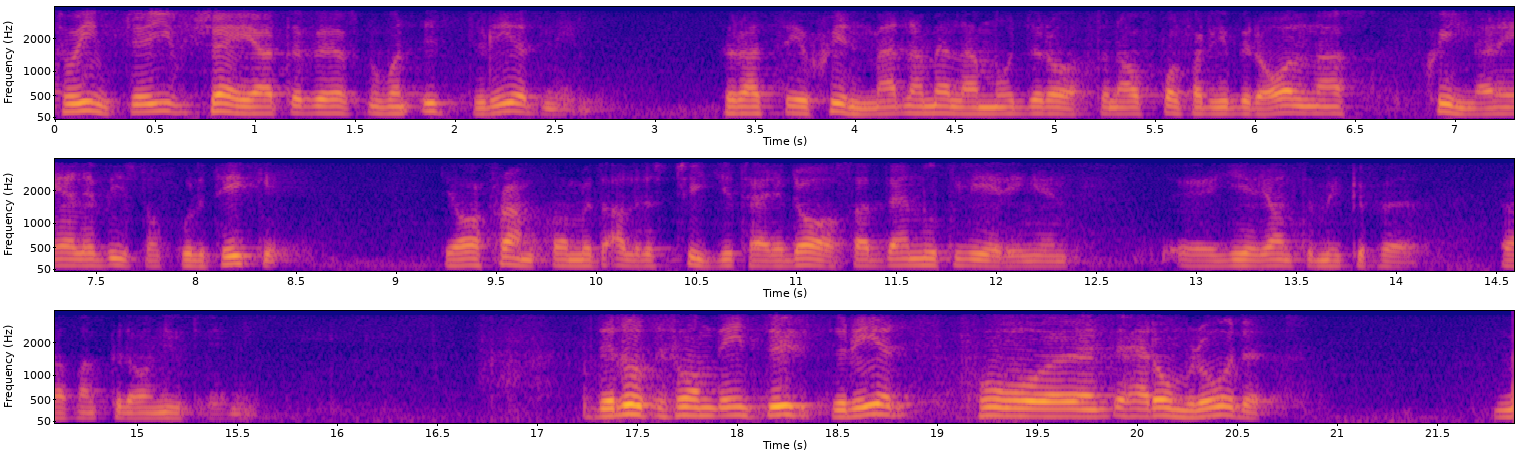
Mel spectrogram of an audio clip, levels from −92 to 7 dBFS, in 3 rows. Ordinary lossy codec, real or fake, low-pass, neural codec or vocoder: none; fake; 3.6 kHz; codec, 16 kHz, 1 kbps, X-Codec, WavLM features, trained on Multilingual LibriSpeech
